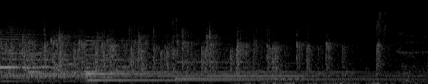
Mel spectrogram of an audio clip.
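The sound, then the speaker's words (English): A church audience claps steadily in a dense, continuous wash of applause, a hand clap of praise to God with a shout as people are being seated, with scattered voices mixed in and sustained keyboard-like tones holding underneath throughout. “Give God a hand clap of praise and a shout as you're being seated.”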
